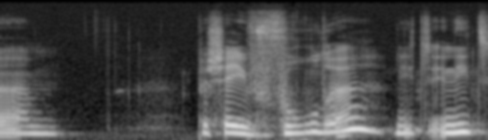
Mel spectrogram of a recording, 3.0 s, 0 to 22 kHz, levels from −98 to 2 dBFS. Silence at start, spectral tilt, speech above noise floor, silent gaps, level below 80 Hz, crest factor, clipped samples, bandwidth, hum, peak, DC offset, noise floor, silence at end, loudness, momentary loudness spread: 0 s; -5 dB/octave; 39 dB; none; -58 dBFS; 16 dB; under 0.1%; 16 kHz; none; -4 dBFS; under 0.1%; -56 dBFS; 0 s; -18 LUFS; 12 LU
